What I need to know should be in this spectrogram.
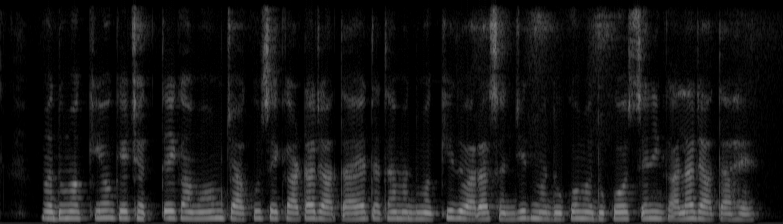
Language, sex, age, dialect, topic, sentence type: Hindi, female, 46-50, Hindustani Malvi Khadi Boli, agriculture, statement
